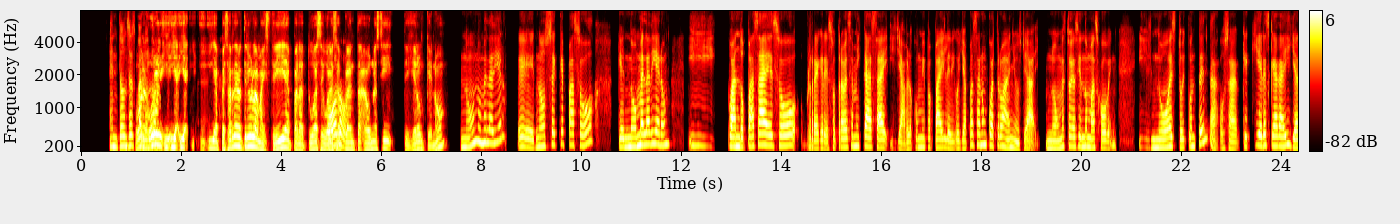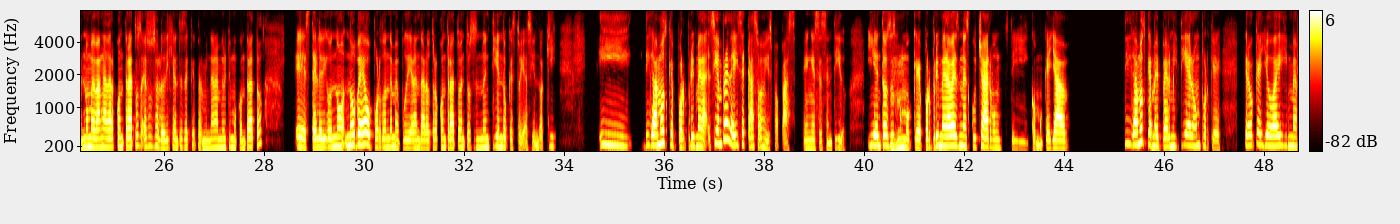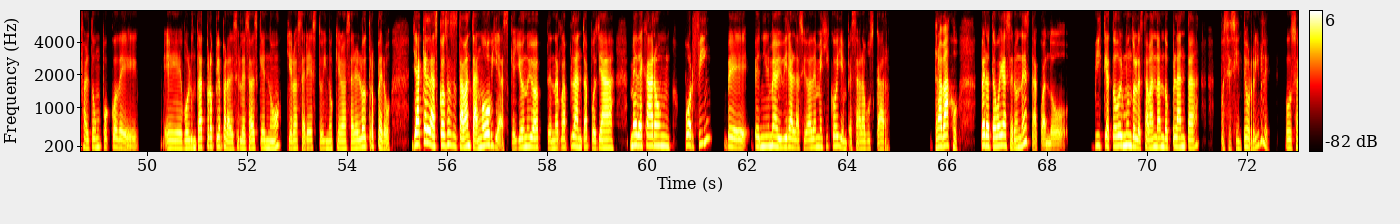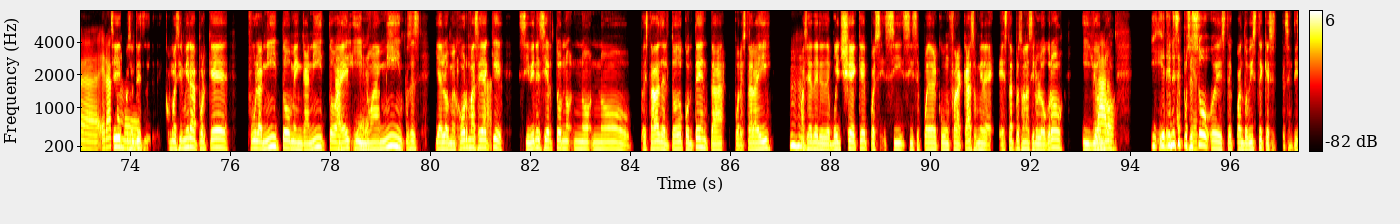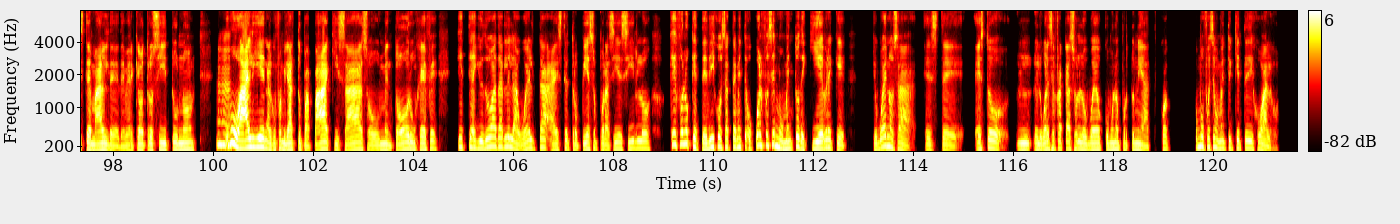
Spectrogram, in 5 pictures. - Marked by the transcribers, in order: unintelligible speech
- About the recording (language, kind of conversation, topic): Spanish, podcast, ¿Cuándo aprendiste a ver el fracaso como una oportunidad?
